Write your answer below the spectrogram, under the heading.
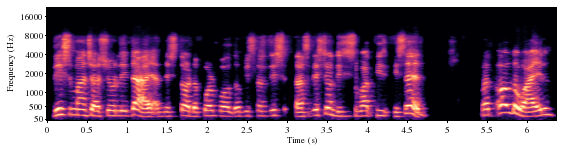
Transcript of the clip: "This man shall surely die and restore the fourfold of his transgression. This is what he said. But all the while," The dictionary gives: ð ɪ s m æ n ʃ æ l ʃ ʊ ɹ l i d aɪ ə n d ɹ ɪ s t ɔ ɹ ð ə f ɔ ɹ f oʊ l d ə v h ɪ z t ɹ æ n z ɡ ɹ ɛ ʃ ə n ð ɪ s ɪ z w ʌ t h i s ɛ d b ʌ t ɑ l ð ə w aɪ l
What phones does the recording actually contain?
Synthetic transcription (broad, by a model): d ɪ s m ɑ n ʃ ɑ l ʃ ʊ ɹ l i d aɪ ə n d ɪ s t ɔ ɹ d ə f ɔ ɹ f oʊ l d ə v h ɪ s t ɹ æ n s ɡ ɹ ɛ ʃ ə n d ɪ s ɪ s w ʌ t h i s ɛ d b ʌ t ɑ l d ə w aɪ l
